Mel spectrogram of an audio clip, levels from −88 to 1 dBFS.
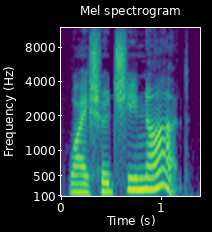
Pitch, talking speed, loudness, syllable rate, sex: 205 Hz, 175 wpm, -12 LUFS, 3.4 syllables/s, female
